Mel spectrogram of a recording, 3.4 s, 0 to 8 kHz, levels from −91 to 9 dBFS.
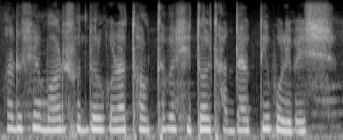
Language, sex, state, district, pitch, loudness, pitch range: Bengali, female, West Bengal, Cooch Behar, 240 Hz, -14 LUFS, 225-255 Hz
